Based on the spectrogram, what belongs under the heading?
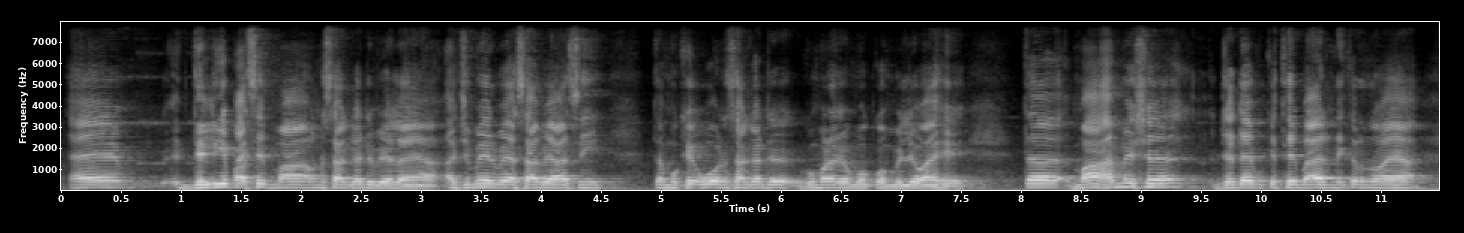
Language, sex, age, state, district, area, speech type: Sindhi, male, 60+, Gujarat, Kutch, urban, spontaneous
